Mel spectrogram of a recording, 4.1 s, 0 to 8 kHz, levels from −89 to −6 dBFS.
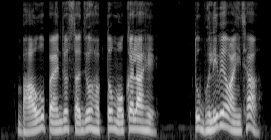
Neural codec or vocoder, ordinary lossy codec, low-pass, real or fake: none; none; none; real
